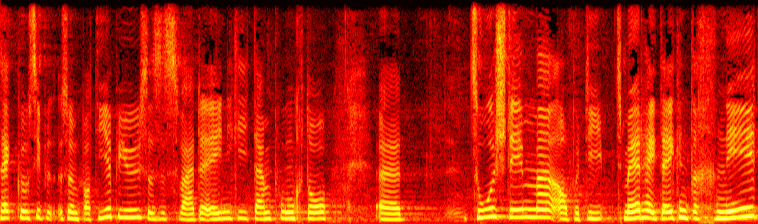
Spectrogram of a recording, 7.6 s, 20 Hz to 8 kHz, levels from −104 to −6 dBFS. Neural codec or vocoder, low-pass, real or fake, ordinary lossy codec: none; none; real; none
